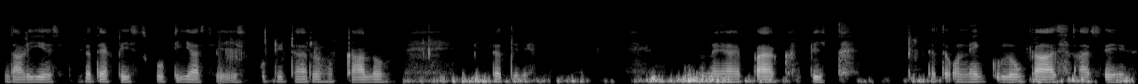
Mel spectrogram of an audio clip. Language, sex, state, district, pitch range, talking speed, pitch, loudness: Bengali, male, West Bengal, Purulia, 120-150 Hz, 85 wpm, 120 Hz, -28 LUFS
